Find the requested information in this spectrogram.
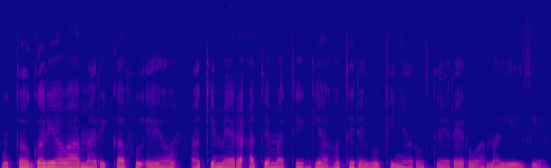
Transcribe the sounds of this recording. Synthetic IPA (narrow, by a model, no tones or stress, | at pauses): utɔɡɔɾjawamaɾikafuʔejɔakemɛɾaʔatematiɡeaɦɔtiɾeɣokiɲaɾotɛɾɛɾowamalezia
